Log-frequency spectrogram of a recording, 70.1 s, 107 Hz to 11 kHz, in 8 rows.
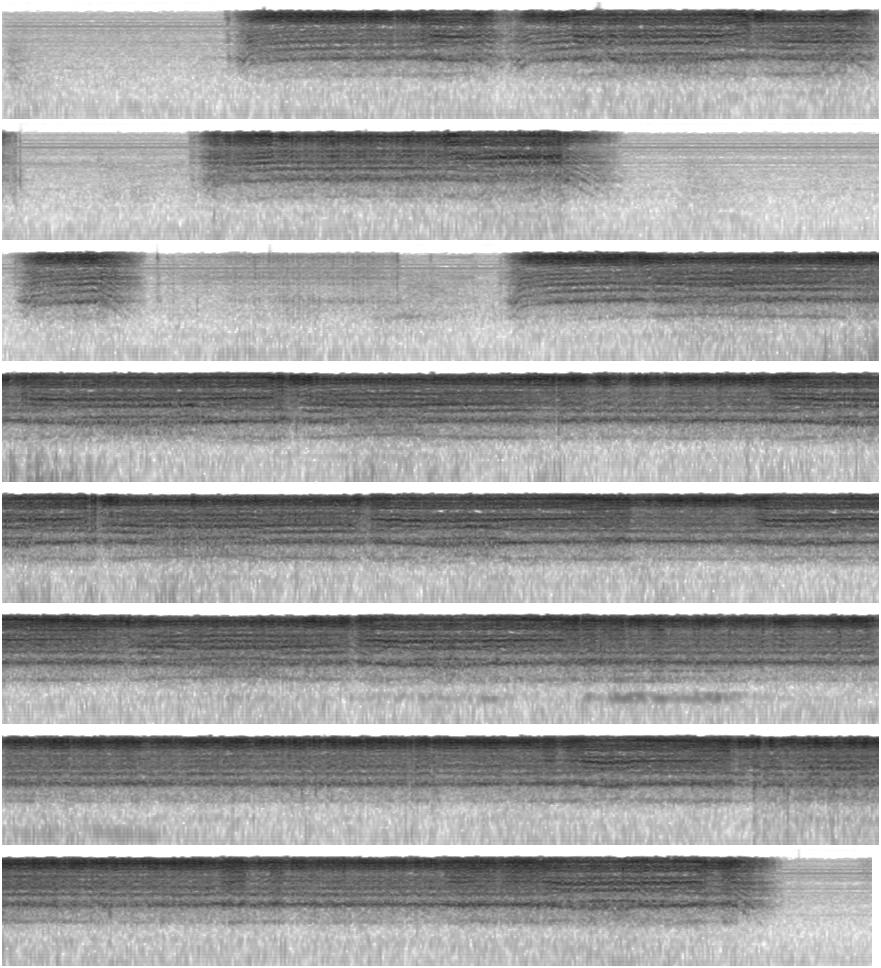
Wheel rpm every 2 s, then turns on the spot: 0, 110, 130, 160, 50, 80, 160, 30, 10, 40, 20, 90, 160, 160, 160, 160, 160, 160, 160, 160, 160, 160, 160, 160, 160, 160, 160, 160, 160, 160, 160, 160, 160, 160, 70.
8-10 14-16 20-22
